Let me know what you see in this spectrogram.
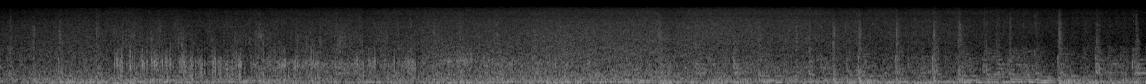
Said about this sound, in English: With hundreds of gallons of water cascading over the falls every second, the force is breathtaking. All I can do is hang on to the log. With this weight of water on me, even breathing is hard.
